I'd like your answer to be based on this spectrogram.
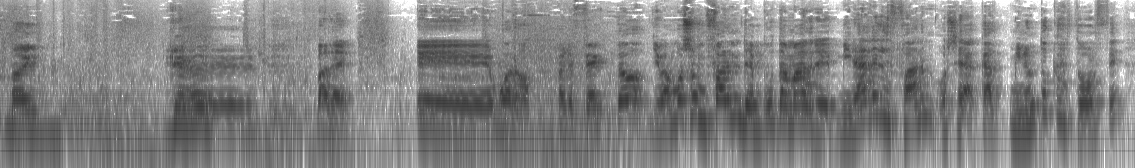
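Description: Young male gaming streamer, Spain accent, slightly high voice, fast excitable rants over noisy game sound. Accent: Spain Spanish. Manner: excitable, swears, frustrated rants at teammates. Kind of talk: live gameplay commentary.

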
